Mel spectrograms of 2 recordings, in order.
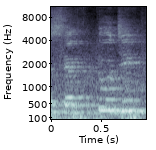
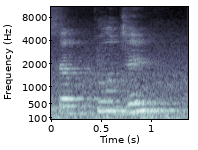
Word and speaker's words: Septuagint: इसको बोलते हैं, ध्यान रखना, इसको बोलते हैं, आपको आना भी चाहिए, इसको बोलते हैं सेप्टुजिंट ट्रांसलेशन। क्या बोलते हैं? स्पेलिंग बोलता हूँ मैं एक बार, SEPTUAGINT, सेप्टुजिंट ट्रांसलेशन।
